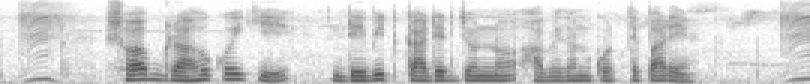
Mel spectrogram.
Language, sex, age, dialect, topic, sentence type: Bengali, male, 18-24, Northern/Varendri, banking, question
